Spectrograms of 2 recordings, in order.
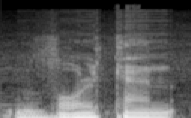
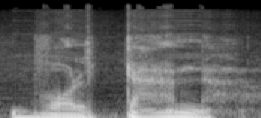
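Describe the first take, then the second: First: The word is said with English pronunciation. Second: The word is said with Spanish pronunciation.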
